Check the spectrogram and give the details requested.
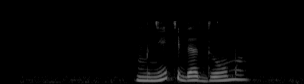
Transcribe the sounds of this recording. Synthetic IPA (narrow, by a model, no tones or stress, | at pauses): mnʲetʲɪbʲad̪omə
